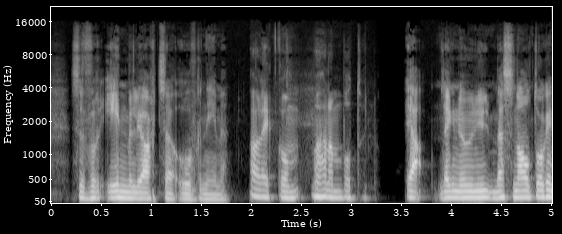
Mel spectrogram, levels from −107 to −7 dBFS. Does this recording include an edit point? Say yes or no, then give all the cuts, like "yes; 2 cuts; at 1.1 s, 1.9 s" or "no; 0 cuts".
no; 0 cuts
